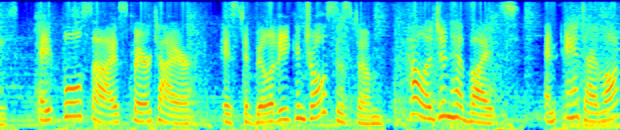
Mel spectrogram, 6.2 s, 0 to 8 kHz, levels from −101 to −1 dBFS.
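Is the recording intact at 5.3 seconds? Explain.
No. At 5.3 s, as throughout, the resampler restarted on every block: each 10 ms block was converted from 48 kHz to 16 kHz in isolation, leaving a small error at every edge. With blocks this short it sounds as a 100 Hz buzz riding on the signal.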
